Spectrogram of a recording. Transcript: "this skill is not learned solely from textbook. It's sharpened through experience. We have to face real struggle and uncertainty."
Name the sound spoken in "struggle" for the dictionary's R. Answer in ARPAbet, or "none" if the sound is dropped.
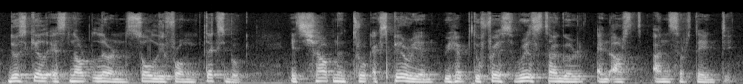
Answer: none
